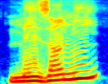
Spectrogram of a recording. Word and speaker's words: mes amis: Mes amis, this one sound like za, like Zahir.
